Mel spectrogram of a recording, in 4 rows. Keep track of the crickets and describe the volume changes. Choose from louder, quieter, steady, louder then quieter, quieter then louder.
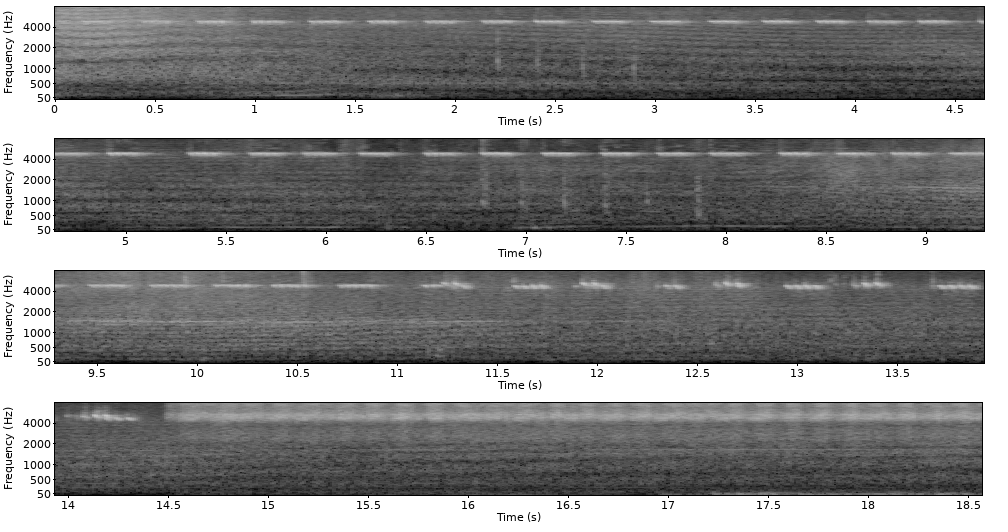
steady.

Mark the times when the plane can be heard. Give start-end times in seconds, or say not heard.
0.0-18.5.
